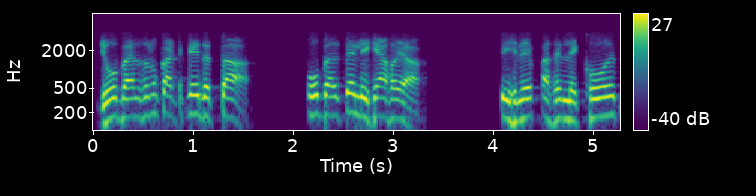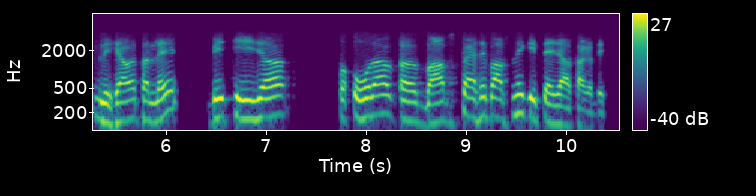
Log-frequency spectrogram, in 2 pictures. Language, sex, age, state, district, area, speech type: Punjabi, male, 45-60, Punjab, Moga, rural, conversation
